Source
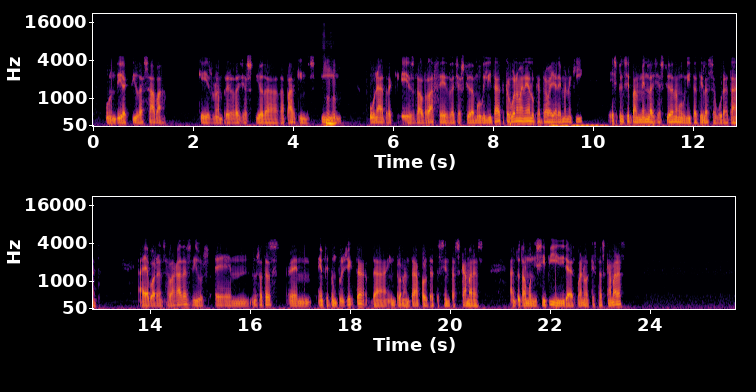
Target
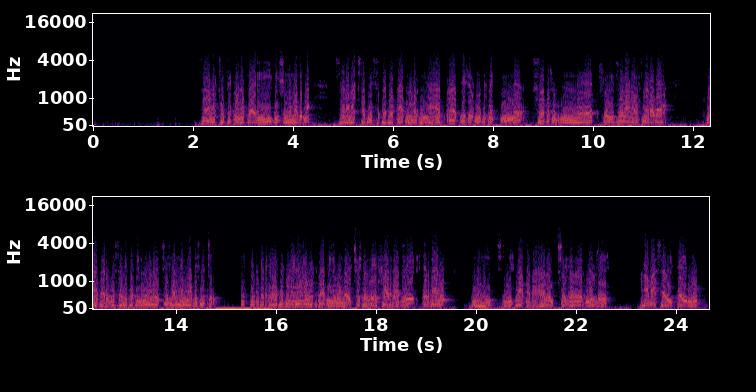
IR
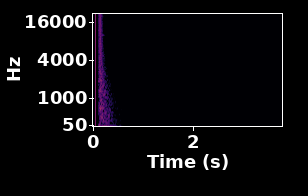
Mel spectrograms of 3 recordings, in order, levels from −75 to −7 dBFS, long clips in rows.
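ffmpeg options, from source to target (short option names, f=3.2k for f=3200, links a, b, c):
-filter_complex "[0:a]areverse,agate=range=-58dB:threshold=-52dB:ratio=16:detection=peak,asplit=4[a][b][c][d];[b]asetrate=29433,aresample=44100,atempo=1.49831,volume=-10dB[e];[c]asetrate=35002,aresample=44100,atempo=1.25992,volume=-13dB[f];[d]asetrate=66075,aresample=44100,atempo=0.66742,volume=-17dB[g];[a][e][f][g]amix=inputs=4:normalize=0,equalizer=f=3.7k:t=o:w=2:g=-12.5,acompressor=threshold=-29dB:ratio=3,asoftclip=type=hard:threshold=-35dB,bandreject=f=64.06:t=h:w=4,bandreject=f=128.12:t=h:w=4,bandreject=f=192.18:t=h:w=4,bandreject=f=256.24:t=h:w=4,bandreject=f=320.3:t=h:w=4,bandreject=f=384.36:t=h:w=4,bandreject=f=448.42:t=h:w=4,bandreject=f=512.48:t=h:w=4,bandreject=f=576.54:t=h:w=4,bandreject=f=640.6:t=h:w=4,bandreject=f=704.66:t=h:w=4,bandreject=f=768.72:t=h:w=4,bandreject=f=832.78:t=h:w=4,bandreject=f=896.84:t=h:w=4,aeval=exprs='val(0)+0.000316*(sin(2*PI*60*n/s)+sin(2*PI*2*60*n/s)/2+sin(2*PI*3*60*n/s)/3+sin(2*PI*4*60*n/s)/4+sin(2*PI*5*60*n/s)/5)':c=same,asetrate=45938,aresample=44100,asplit=2[h][i];[1:a]atrim=start_sample=2205,afade=t=out:st=0.15:d=0.01,atrim=end_sample=7056[j];[i][j]afir=irnorm=-1:irlink=0,volume=-26.5dB[k];[h][k]amix=inputs=2:normalize=0"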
